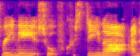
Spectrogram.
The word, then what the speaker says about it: Renee: Yes, it's definitely pronounced Rene, short for Christina, and it's not Renee.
